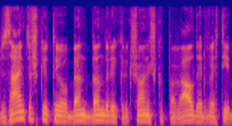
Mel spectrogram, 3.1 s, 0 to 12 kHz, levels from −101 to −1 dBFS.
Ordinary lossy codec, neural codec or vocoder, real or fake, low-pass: MP3, 96 kbps; none; real; 9.9 kHz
